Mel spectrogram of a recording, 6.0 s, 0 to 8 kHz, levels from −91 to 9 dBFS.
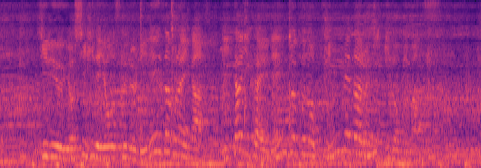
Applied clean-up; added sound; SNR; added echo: none; Shatter; 17 dB; reverberation time 1.7 s.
